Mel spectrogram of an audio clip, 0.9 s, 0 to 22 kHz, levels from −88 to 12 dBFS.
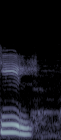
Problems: none marked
